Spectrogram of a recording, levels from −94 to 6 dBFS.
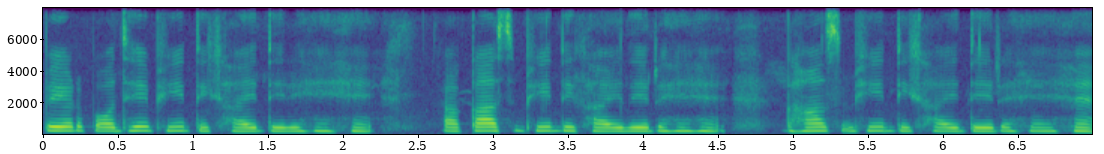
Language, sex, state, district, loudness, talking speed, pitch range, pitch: Hindi, female, Jharkhand, Palamu, -19 LUFS, 165 wpm, 225-245 Hz, 230 Hz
